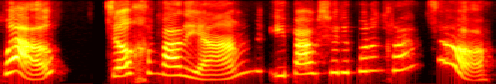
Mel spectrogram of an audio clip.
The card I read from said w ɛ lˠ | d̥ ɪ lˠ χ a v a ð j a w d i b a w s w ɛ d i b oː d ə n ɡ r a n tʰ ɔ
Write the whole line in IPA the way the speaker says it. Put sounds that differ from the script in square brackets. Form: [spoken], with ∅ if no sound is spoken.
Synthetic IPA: w ɛ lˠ | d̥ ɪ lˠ χ [ə] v a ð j a w [n] i b a w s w ɛ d i b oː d ə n ɡ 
